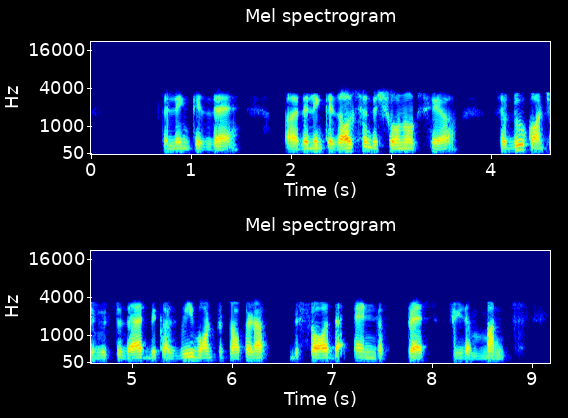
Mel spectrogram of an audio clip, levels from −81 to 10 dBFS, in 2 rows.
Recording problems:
phone-call audio; poor line; nothing above 3 kHz

